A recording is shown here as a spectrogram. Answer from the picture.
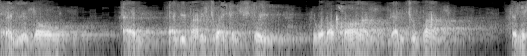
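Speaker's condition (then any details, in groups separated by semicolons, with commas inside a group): Laryngectomy; speech device placed in throat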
